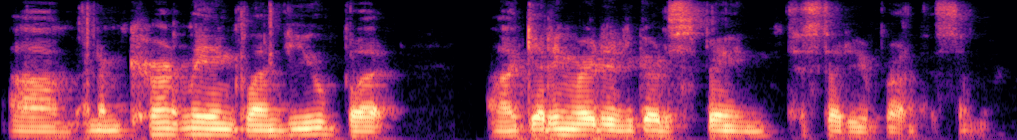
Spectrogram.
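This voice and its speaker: A man's voice: lowish voice, steady tone, fast talker, warm tone. A young man from Illinois, a student peer advisor, chatting easily on a panel. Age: young adult. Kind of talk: casual panel chat. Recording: dull lo-fi audio.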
